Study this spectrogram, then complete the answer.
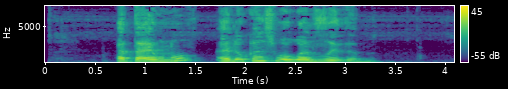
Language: Kabyle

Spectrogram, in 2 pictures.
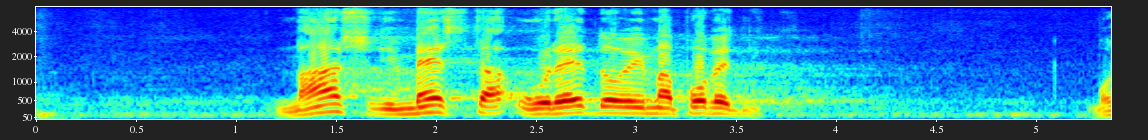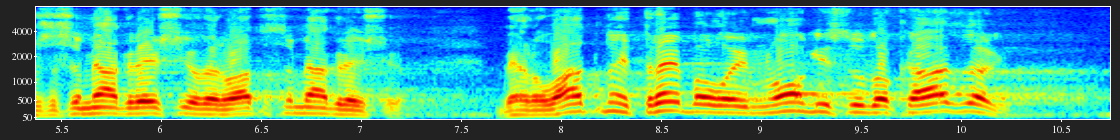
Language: Serbian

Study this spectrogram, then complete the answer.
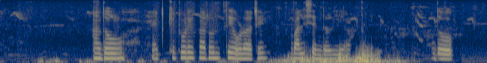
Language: Santali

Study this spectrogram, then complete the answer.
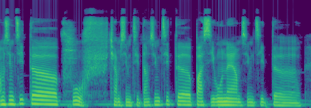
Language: Romanian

